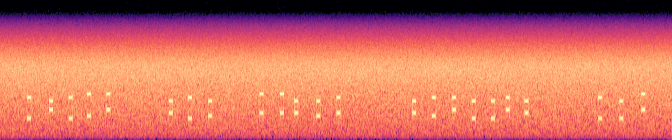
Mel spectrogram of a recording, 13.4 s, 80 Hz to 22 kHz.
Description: DTMF, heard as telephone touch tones, dialled by hand, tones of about 70 ms, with phone line noise. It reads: 2*26# 724 99748 7501107 21#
